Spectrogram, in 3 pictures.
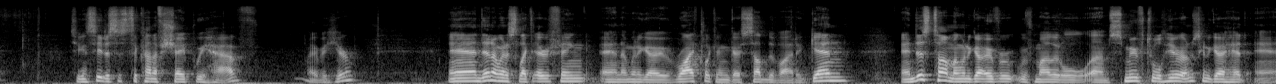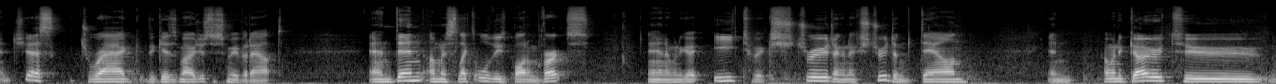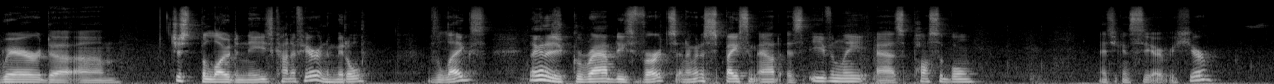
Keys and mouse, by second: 0.7 shift+middle click, 1.9 a, 3.2 shift+middle click, 4.3 shift+middle click, 6.2 right click, 11.8-13.8 drag, 14.8 shift+middle click, 16.8-17.8 drag, 18.2 shift+middle click, 20.0 e, 22.2 shift+middle click, 22.8 g, 28.5 shift+middle click, 30.4 click, 30.7 g, 32.4 g, 33.5 click, 34.2 g, 35.6 click, 35.7 g, 37.0 g.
